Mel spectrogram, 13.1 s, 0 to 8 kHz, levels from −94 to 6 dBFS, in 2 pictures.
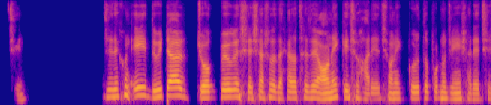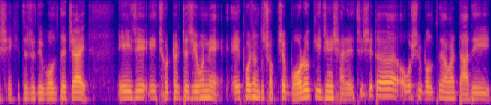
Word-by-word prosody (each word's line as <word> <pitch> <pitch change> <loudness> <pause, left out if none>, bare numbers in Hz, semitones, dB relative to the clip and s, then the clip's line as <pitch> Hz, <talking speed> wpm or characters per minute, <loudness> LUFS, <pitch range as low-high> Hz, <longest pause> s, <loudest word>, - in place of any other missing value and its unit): জ্বি। 105 -2 -14 1.1
জ্বি। 160 - -2
দেখুন 180 +4 0
এই 190 - +5
২ 155 +3 +4
টার 185 0 +9 0.3
যোগ-বিয়োগের 155 +3 +3
শেষে 130 +2 -1
আসলে 145 +2 -1
দেখা 125 +2 -2
যাচ্ছে 135 +2 -3
যে 140 - +3
অনেক 140 +5 +4
কিছু 145 -1 -1
হারিয়েছি, 120 +1 -5
অনেক 125 0 -2
গুরুত্বপূর্ণ 135 +1 -2
জিনিস 120 +1 -1
হারিয়েছি। 115 0 -5
সেক্ষেত্রে 115 +2 -10
যদি 130 0 -4
বলতে 125 +2 0
চাই 135 -1 +6 0.5
এই 140 - +2
যে 150 - +1 0.2
এই 145 - -4
ছোট্ট 130 +1 -6
একটা 145 +2 -2
জীবনে 145 +1 +1 0.3
এ - - +1
পর্যন্ত 155 -2 +1
সবচেয়ে 130 +2 -2
বড় 125 +5 +6
কি 155 - -1
জিনিস 140 -1 +1
হারিয়েছি 115 +2 -6
সেটা 180 - -1 0.3
অবশ্যই 145 +1 -5
বলতে 130 -1 -4
হবে 140 -2 -2
আমার 135 -1 -2
দাদী 125 +2 -1
135 Hz, 190 wpm, -23 LUFS, 125-145 Hz, 1.1 s, টার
